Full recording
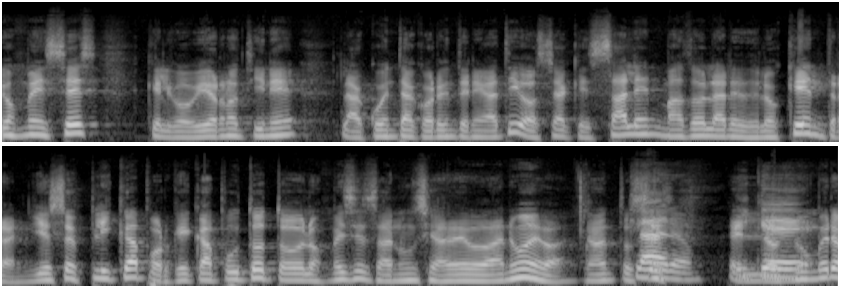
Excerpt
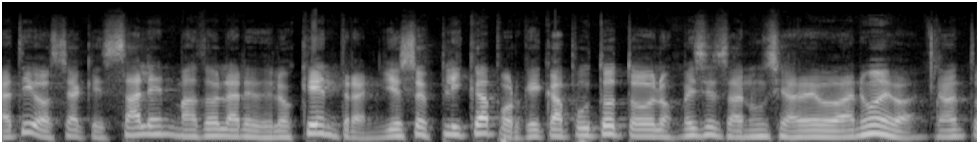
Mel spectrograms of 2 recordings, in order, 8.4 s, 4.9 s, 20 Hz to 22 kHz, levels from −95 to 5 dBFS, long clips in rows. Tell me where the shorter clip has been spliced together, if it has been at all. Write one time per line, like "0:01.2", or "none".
none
